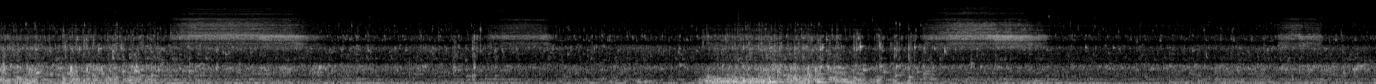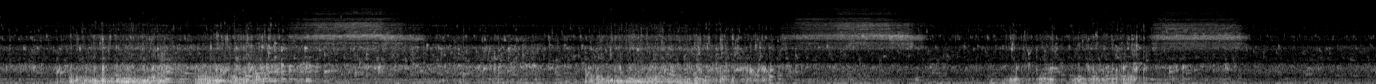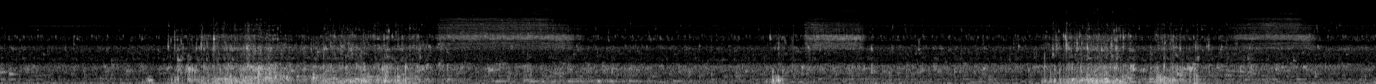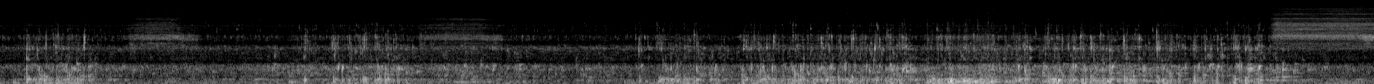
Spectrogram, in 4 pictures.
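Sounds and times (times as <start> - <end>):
exhaled bubbles gushing: 0.0 - 2.1, 5.9 - 9.4, 10.7 - 21.8, 23.6 - 25.5, 28.6 - 32.1, 33.3 - 35.6, 36.4 - 40.1, 40.9 - 42.6, 43.4 - 54.4
regulator hiss on inhale: 1.7 - 3.4, 4.8 - 5.9, 9.2 - 10.7, 12.6 - 13.6, 16.6 - 18.2, 21.6 - 23.2, 25.2 - 26.4, 31.9 - 33.4, 35.5 - 36.5, 39.8 - 41.0, 42.5 - 43.5, 45.4 - 46.6, 54.0 - 55.0.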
